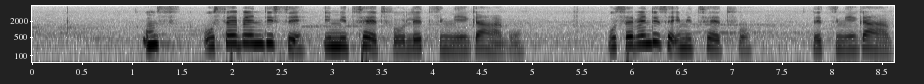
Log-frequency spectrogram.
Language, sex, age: Swati, female, 26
